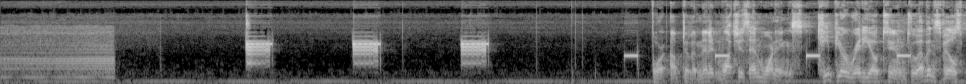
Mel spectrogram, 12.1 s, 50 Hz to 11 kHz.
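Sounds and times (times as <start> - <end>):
steady buzzing tone: 0.0 - 1.4
low steady hum: 0.0 - 12.0.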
